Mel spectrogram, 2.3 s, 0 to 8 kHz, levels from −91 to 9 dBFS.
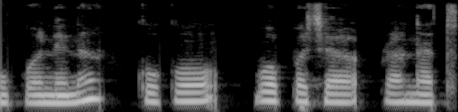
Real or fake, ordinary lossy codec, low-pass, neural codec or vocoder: real; none; 7.2 kHz; none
